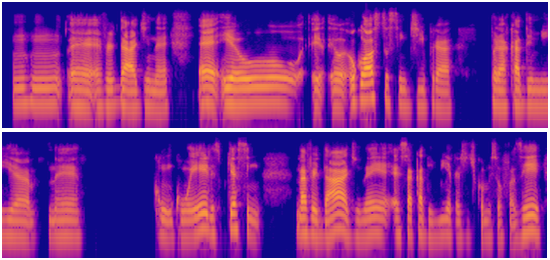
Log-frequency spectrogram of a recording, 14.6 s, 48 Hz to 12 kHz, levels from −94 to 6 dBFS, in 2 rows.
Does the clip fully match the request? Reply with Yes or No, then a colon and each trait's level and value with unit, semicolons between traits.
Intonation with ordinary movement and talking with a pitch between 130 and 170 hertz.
No: narrow, 2.1 semitones; low, 135 Hz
